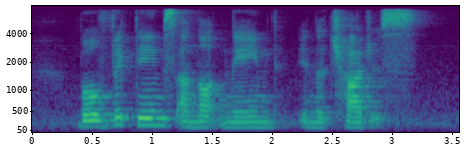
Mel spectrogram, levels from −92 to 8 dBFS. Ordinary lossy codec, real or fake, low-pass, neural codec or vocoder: none; real; 7.2 kHz; none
